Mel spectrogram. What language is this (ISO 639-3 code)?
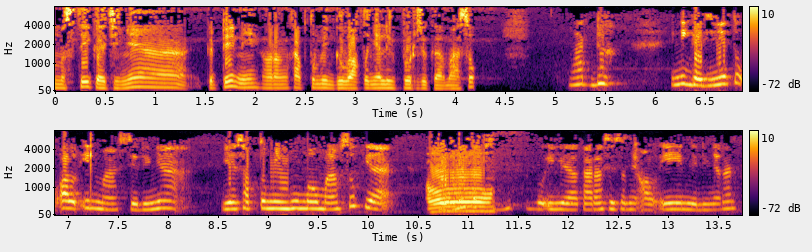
ind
